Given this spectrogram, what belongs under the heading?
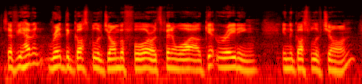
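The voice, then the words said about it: Hoarse, gravelly voice. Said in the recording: “my voice is a little bit hoarse, ... because I've been screaming ... a little bit gravelly ... Gravelly.”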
